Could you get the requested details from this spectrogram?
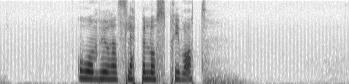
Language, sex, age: Swedish, female, 23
